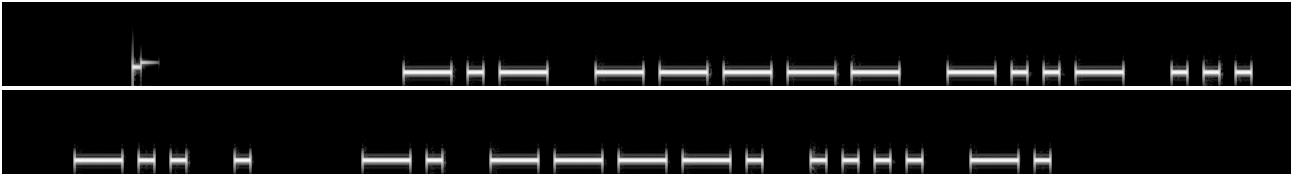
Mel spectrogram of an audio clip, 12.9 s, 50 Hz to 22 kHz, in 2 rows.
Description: Morse code, heard as a keyed tone, about 15 wpm, 700 Hz. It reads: K0XS DE N9HN
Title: USA Callsign DE Callsign - 4 Characters - 15wpm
